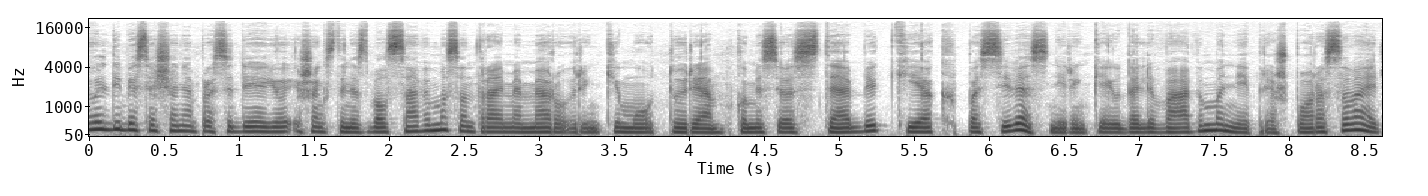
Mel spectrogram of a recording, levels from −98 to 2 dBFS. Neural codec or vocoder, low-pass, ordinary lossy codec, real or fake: none; 19.8 kHz; Opus, 64 kbps; real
